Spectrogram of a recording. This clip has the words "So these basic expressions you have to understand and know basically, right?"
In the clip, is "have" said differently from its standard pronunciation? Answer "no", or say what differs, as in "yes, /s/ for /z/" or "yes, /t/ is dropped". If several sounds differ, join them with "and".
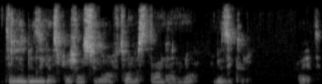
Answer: yes, /f/ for /v/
